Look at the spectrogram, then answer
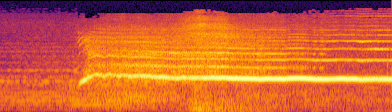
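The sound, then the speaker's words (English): A woman who has walked in and found a body lets out a single long, high-pitched scream that begins abruptly after a brief pause and holds at a steady, piercing pitch, loud, with no talking. “It's somebody walking in and finding a body.”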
